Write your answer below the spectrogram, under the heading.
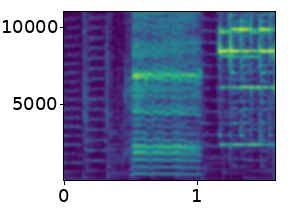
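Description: bell ringing

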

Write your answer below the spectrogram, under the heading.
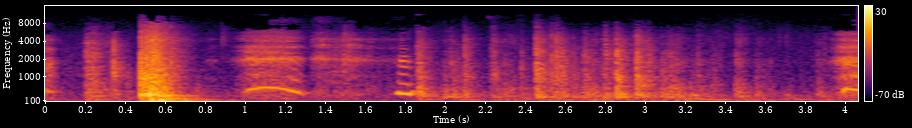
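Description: door being slammed shut

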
